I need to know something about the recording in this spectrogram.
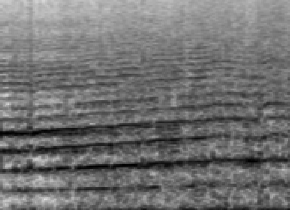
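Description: Very loud noha chanting: one long sung note held unbroken, rising slightly in pitch, over the massed voices of a hall full of mourners.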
